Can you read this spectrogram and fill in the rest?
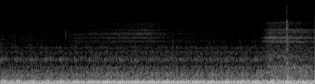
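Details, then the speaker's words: Ford 7.3 Powerstroke diesel, cold start about 50°F unplugged, after new glow plug relay and reconnecting glow plug harness in head: deep steady idle rumble, even pulses, no knocks or misses; sounds fairly healthy. "motor doesn't sound the greatest but I don't think it sounds too bad"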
